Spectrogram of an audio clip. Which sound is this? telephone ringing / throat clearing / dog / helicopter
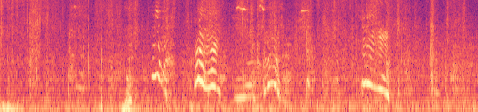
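dog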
